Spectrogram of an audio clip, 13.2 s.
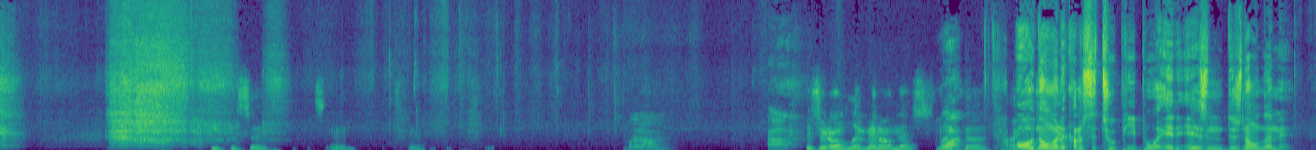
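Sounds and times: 
person blowing nose: 1.0s - 3.0s
speech: 2.1s - 5.0s, 6.2s - 6.8s, 7.7s - 13.0s.

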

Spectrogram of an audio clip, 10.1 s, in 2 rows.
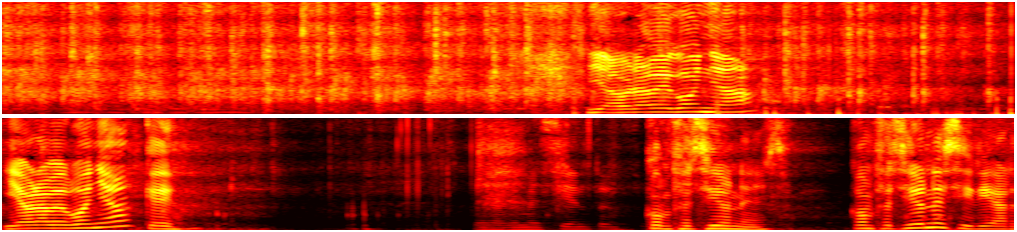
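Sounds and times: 
audience applause: 0.0s - 5.1s
speech: 2.9s - 3.9s, 5.1s - 6.1s, 8.2s - 10.1s.

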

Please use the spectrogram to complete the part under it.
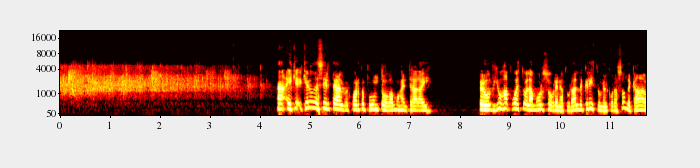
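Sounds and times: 
audience applause: 0.0s - 4.2s
speech: 4.4s - 7.5s, 8.4s - 11.7s.

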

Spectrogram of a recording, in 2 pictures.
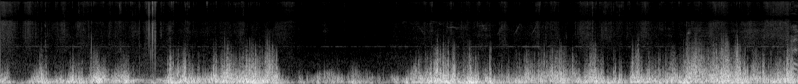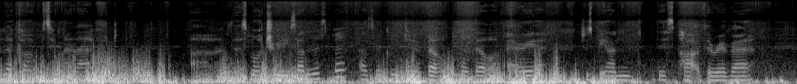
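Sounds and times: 
wind picking up outdoors: 0.0s - 15.9s.

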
